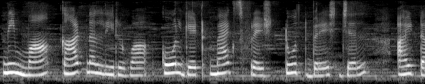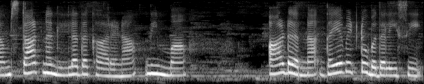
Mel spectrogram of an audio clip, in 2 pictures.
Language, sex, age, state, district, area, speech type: Kannada, female, 45-60, Karnataka, Chikkaballapur, rural, read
